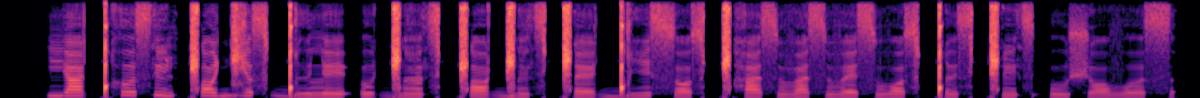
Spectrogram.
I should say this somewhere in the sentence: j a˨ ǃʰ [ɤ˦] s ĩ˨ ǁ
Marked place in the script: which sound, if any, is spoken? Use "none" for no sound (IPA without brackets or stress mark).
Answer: ɤ˦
